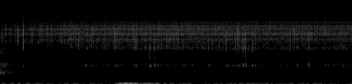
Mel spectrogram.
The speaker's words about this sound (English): Oh yeah. Oh yeah, it's that beer fizz.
